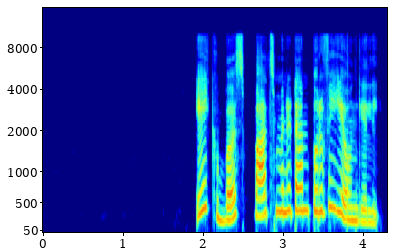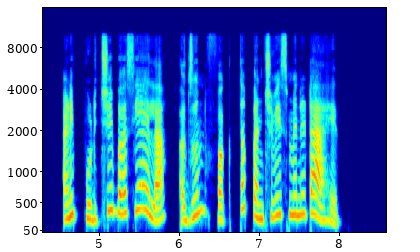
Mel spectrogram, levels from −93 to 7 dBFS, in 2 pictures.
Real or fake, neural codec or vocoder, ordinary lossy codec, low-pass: fake; vocoder, 22.05 kHz, 80 mel bands, WaveNeXt; none; 9.9 kHz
